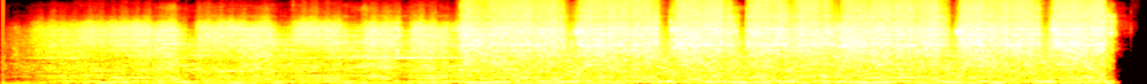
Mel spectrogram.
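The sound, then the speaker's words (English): A harsh, heavily distorted synthesizer made with Turbo Synth software roars in a dense, buzzy grind, loud and unbroken, with sharp rhythmic bursts pulsing through it from the midpoint before it cuts off abruptly. “This is what Turbo Synth sounds like, folks. Distortion from Hell.”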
